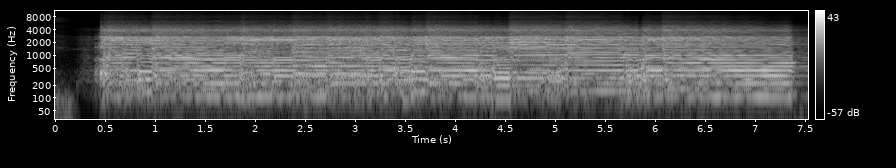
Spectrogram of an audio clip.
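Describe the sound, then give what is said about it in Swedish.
An overdriven electric guitar, with its gain raised to around two o'clock, rings out loud and sustained for about seven seconds. Its gritty, saturated tone holds steady with a few fresh strums along the way, and no voices are present. “Men jag tänker vi drar upp eh, gainen till eh, klockan två där någonstans.”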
